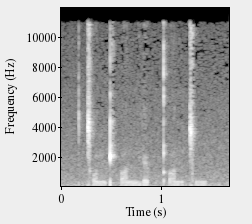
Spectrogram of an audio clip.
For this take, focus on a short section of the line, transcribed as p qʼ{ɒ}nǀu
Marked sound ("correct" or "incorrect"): incorrect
